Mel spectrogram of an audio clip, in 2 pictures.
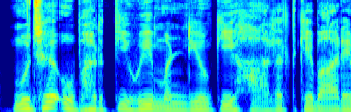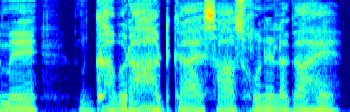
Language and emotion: Urdu, fearful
